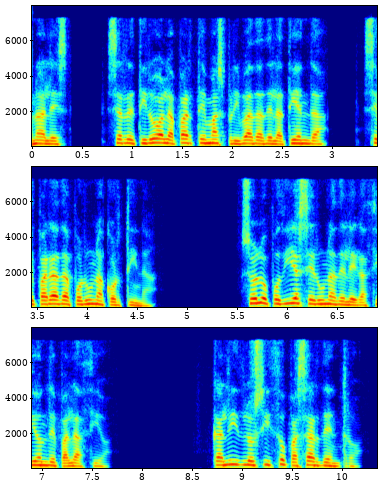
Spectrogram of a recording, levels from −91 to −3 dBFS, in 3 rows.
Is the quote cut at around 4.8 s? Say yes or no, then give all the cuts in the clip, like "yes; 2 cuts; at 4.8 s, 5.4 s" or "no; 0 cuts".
no; 0 cuts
